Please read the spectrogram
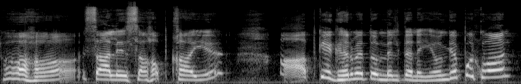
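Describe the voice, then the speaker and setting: A woman's voice: fairly high pitch, expressive, a little slow, darkish tone. A woman voicing a teasing older father-in-law in a comic cartoon story, with a dry, needling delivery.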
